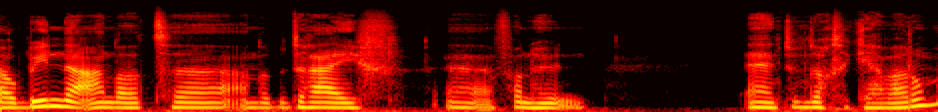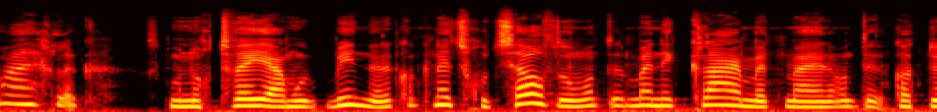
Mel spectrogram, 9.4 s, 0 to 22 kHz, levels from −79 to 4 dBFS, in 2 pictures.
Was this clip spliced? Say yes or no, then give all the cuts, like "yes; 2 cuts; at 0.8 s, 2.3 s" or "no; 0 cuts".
no; 0 cuts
